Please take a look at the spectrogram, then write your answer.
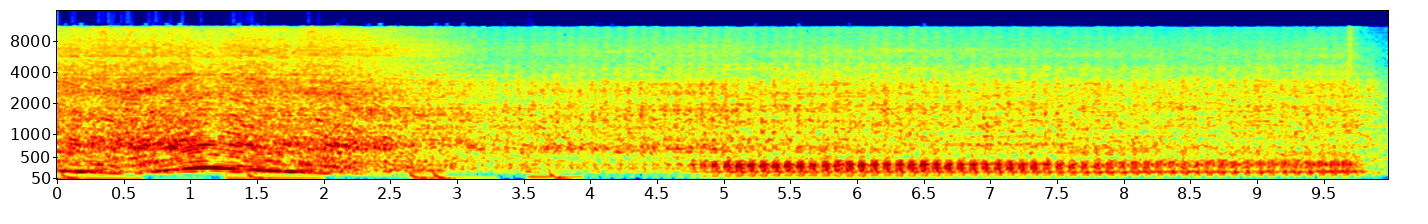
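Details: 2018 Kawasaki All New Ninja 250 twin with slip-on racing exhaust, stock header and catalyst: quick revs, then a settled idle with an even, slightly harsh rattly pulse. Normal mechanical character of this engine, not damage.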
